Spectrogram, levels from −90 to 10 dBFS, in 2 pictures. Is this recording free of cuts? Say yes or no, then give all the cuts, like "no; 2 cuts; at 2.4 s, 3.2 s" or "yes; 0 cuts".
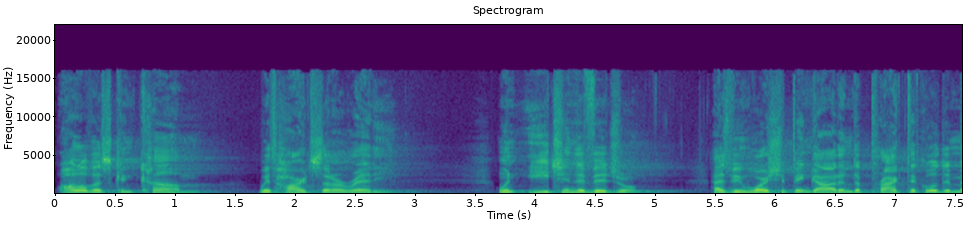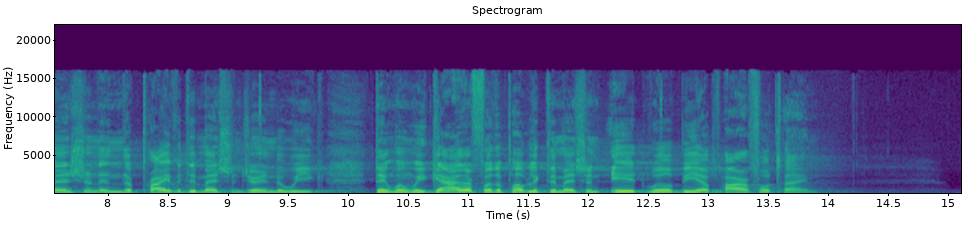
yes; 0 cuts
